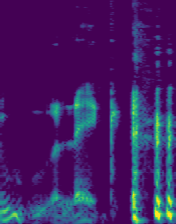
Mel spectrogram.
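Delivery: high, slow, loud, creepy leering coo.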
